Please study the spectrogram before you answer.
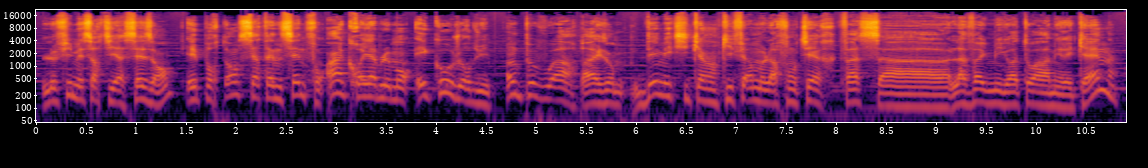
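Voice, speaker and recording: A man's voice: on the high side, a little mellow. A man in his twenties with a nasal voice, stuffed up from a head cold, delivering a prepared spoken film review. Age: 20s. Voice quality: nasal, congested voice.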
